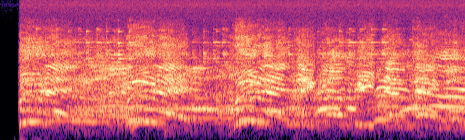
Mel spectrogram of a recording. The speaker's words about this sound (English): And then, look, they actually bring up after this that the Cincinnati Bengals have a chant. I didn't know this. They have a chant which they play all playoff series. They put, like, the crowd chant it constantly. Here it is.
